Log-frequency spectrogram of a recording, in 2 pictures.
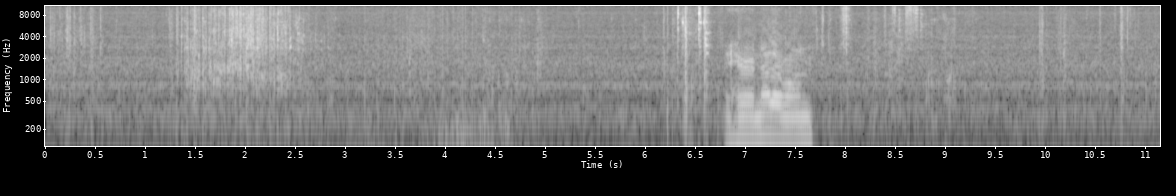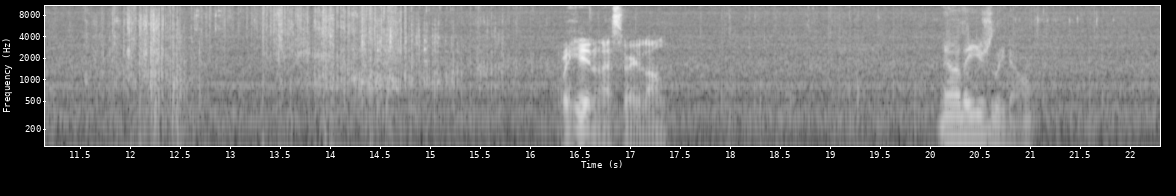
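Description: Footsteps crunch over icy ground.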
